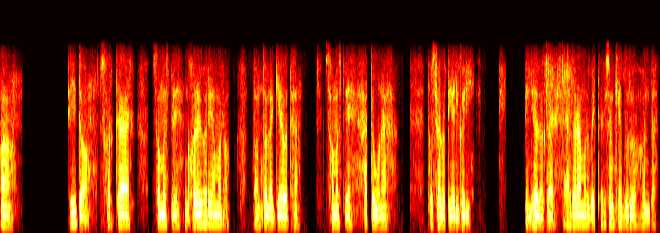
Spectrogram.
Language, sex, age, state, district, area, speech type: Odia, male, 18-30, Odisha, Jagatsinghpur, rural, conversation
